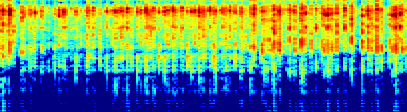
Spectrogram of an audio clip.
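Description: Long nails tap quickly on the front and top of a flat, hollow black and yellow cardboard screen protector box. The result is a fast, continuous run of dry, clicky taps with a hollow papery tone, bright and with almost no low end. Each tap dies away almost instantly.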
